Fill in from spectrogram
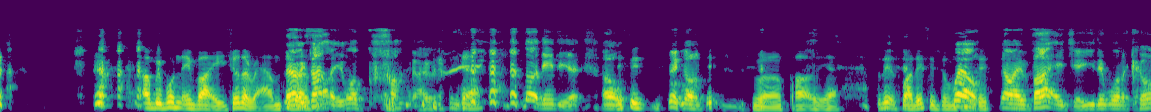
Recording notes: Despite sounding like we’re recording in a tiny cupboard, 20,000 leagues under the sea, somewhere in the future-past, using only string and paper-cups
